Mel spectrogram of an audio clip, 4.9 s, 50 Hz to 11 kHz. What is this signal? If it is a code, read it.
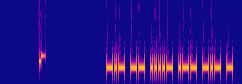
Morse code, heard as a keyed tone, about 29 wpm, 700 Hz. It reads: KM4WKT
